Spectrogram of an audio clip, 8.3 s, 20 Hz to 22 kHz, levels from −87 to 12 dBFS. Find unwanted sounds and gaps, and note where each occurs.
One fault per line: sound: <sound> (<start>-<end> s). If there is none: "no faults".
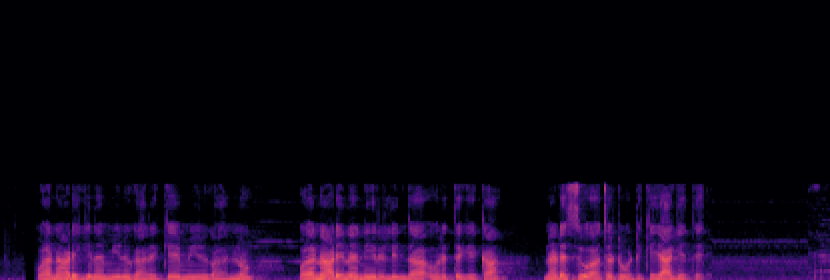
no faults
